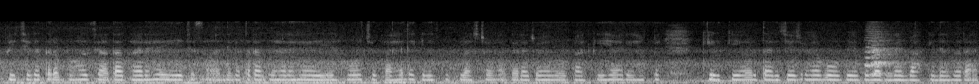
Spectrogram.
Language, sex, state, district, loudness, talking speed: Hindi, female, Uttarakhand, Uttarkashi, -16 LUFS, 250 wpm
